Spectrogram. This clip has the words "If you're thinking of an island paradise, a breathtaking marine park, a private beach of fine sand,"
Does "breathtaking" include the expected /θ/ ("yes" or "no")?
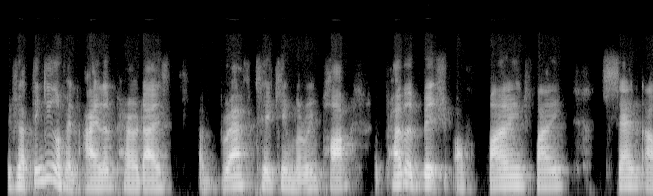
no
